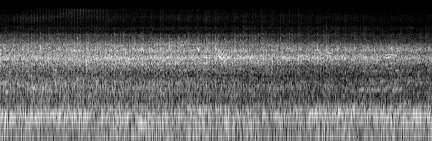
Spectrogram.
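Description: A vehicle engine running steadily, with a heavy low rumble.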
